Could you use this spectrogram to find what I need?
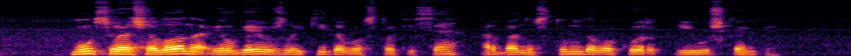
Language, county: Lithuanian, Klaipėda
